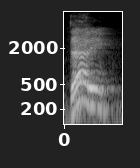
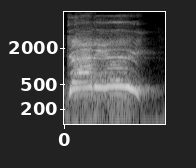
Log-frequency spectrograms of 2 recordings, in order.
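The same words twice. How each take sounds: First: It is said a little louder. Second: It is yelled as loud as possible.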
